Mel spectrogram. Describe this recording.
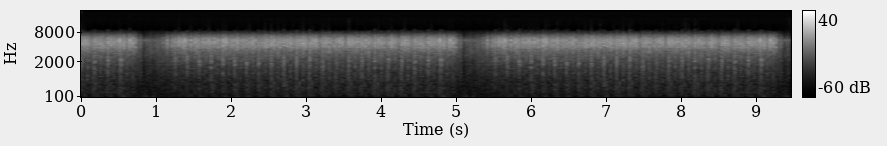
Rattling and hissing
